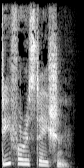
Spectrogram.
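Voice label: "deforestation", British English, dictionary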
